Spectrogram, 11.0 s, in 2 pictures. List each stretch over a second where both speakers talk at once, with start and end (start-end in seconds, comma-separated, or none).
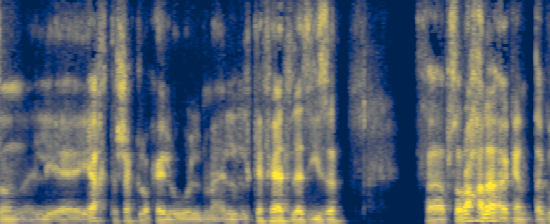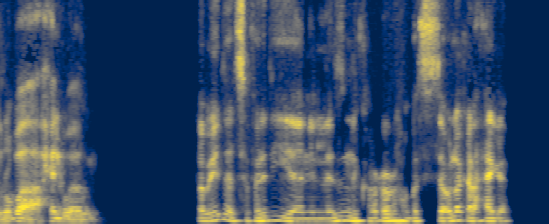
none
